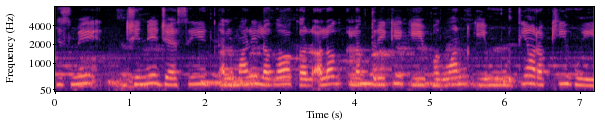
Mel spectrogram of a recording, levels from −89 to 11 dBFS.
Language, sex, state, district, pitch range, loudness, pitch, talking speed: Hindi, female, Uttar Pradesh, Shamli, 230-270 Hz, -16 LUFS, 245 Hz, 115 wpm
